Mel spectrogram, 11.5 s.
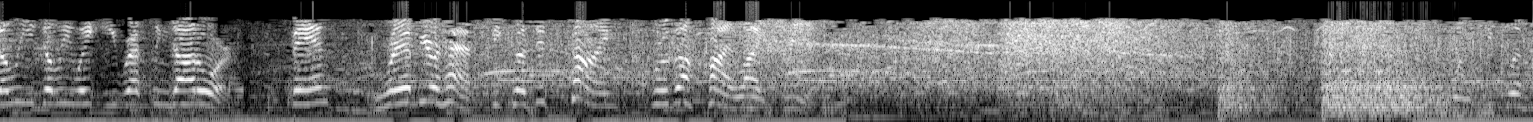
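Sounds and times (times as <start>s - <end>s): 
speech: 0.0s - 6.3s
fireworks exploding at wrestling entrance: 5.7s - 11.5s.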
